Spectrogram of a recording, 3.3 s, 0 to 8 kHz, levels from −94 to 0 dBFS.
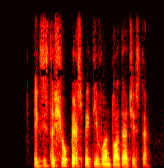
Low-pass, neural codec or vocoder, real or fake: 7.2 kHz; none; real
